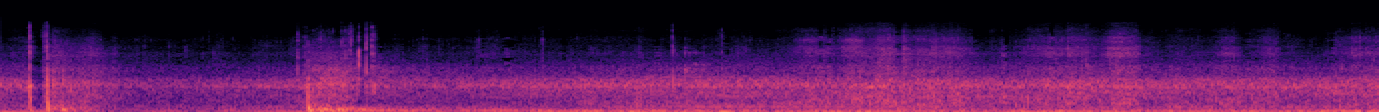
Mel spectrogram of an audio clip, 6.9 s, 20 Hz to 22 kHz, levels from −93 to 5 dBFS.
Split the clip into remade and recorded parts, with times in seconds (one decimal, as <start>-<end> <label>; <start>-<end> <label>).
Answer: 0.0-1.4 remade; 1.4-2.4 recorded; 2.4-6.9 remade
